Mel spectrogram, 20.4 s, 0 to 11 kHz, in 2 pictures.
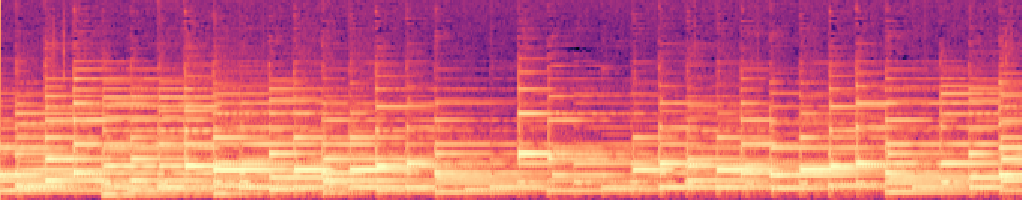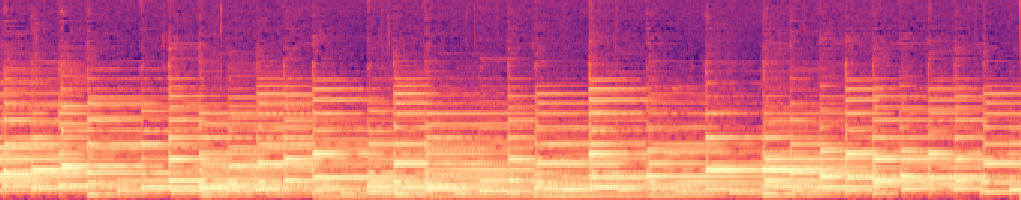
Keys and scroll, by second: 1.4 ctrl+z, 6.4 ctrl+z.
